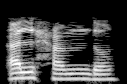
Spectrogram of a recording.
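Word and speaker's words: الحمد: Okay, we have this alif in the start, okay, or hamzatul wasl in the start, so we have to pronounce it like alhamdu.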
